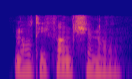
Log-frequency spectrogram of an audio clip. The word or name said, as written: multifunctional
